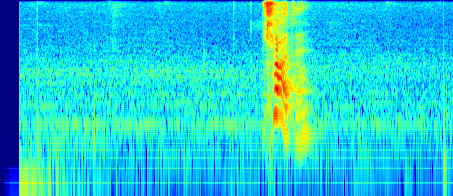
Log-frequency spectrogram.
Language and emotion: Russian, angry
